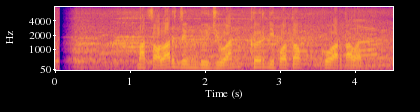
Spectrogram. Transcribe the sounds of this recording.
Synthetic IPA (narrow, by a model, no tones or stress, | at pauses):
mat̪̚sɔlard͡ʒɨŋdud͡ʒuanɡ̥ə̤rdipɔt̪ɔ | kuwart̪awan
